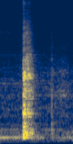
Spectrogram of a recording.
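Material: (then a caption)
Metal. A metal towel holder in a camper bathroom is tapped once, giving a short, bright metallic knock that fades quickly, followed by a faint softer tick. The holder turns out to be metal rather than plastic.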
